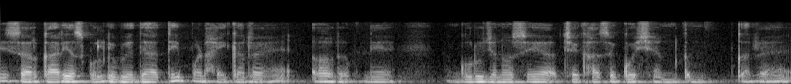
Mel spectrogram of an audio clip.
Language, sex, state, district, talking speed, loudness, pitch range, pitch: Hindi, male, Madhya Pradesh, Bhopal, 145 wpm, -19 LUFS, 115-130 Hz, 120 Hz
